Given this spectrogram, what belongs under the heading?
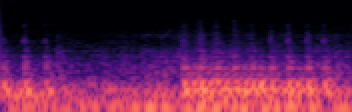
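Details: Toyota Prius at low speed: deep, uneven, lumpy engine rumble from a misfire attributed to ignition coil/spark plug; noise disappears once the car smooths out and speed increases.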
